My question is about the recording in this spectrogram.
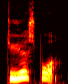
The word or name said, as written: DYRESPOR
